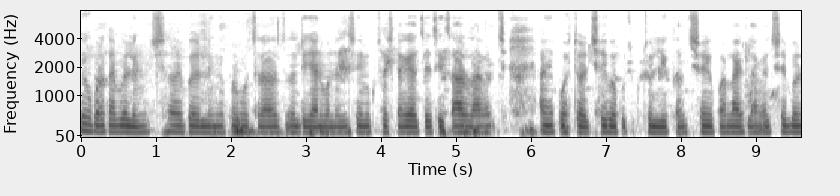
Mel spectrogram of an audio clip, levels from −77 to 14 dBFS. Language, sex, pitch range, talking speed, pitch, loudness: Maithili, male, 130-140 Hz, 230 wpm, 135 Hz, -21 LUFS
